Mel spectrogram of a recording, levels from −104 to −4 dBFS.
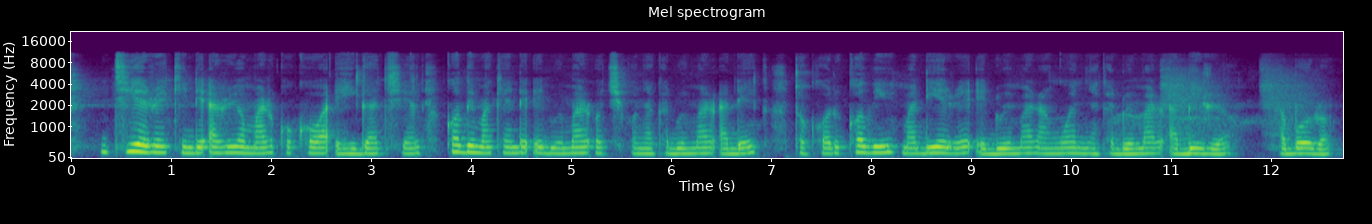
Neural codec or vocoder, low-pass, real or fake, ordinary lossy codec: none; 10.8 kHz; real; none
